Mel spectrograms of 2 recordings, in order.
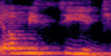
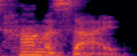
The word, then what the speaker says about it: homicide: recording ah but we how can we say omiside you in English it's very it's very much the same it's homicide okay but we don't we don't say that's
